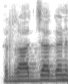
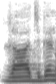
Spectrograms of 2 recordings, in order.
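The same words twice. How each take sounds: First: राजागण with long aa after j; wrong form. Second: राजगण with no vowel after j; correct form. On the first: Teacher rejecting the wrong form: राजागण as "raa-jaa-gan". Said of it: "नहीं". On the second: Teacher giving the right form: राजगण as "raaj-gan". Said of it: "होता है". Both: Shown as a demonstration.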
